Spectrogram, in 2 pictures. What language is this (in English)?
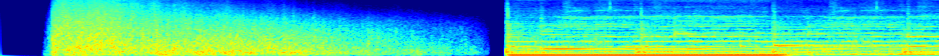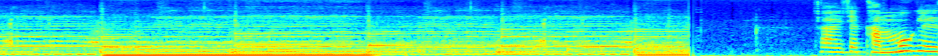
Korean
